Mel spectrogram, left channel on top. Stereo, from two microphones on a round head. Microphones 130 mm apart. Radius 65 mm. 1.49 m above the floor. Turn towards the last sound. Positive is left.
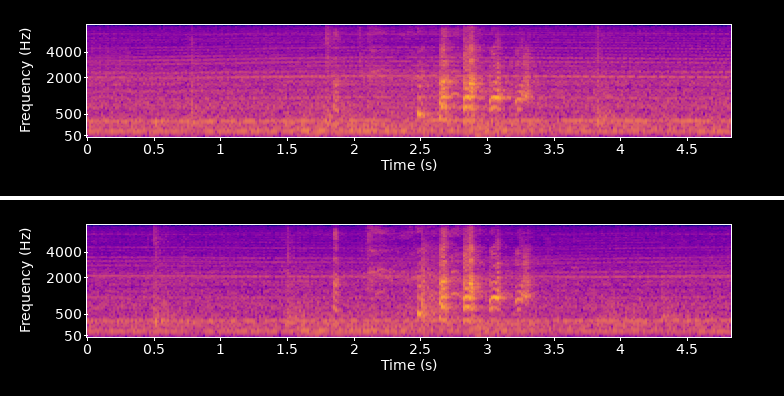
turn(degrees=-15)  # may be behind; listen again after turning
